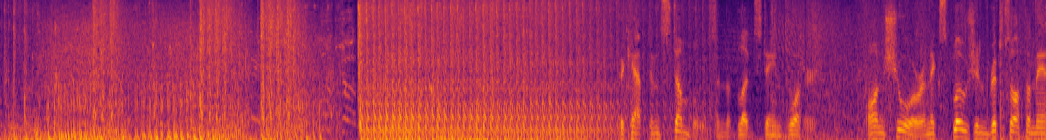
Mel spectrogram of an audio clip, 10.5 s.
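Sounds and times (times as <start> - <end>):
German machine gun firing on a beach: 0.0 - 7.2
speech: 6.2 - 10.4.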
